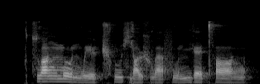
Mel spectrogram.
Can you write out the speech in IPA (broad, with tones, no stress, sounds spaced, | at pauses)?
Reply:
t͡s w ɑ˦ ŋ m o˥˨ ʊ̯ n̪ w e˨˩ ɪ̯ ʈ͡ʂʰ u˦ ɕ j ɑ˨ ʊ̯ ʂ w ä˨˩ f u˥˨ n̪ j ɛ˥˨ t̪ʰ ɑ˨˩ ŋ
